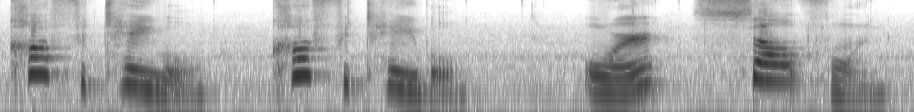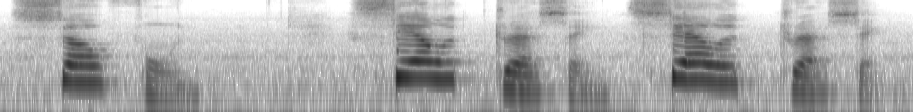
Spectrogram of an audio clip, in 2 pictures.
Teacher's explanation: So we are going to like normally stress on the first syllable.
